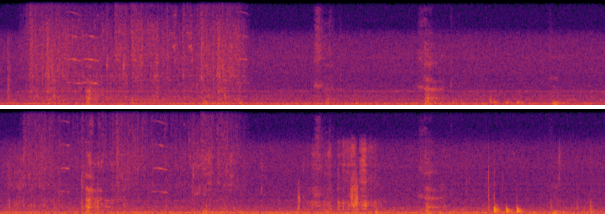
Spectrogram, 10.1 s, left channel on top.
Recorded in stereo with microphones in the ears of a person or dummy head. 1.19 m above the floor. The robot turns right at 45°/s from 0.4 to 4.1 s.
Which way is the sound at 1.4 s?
45° right (ahead or behind).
